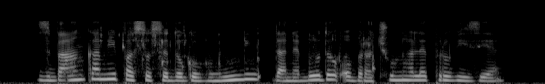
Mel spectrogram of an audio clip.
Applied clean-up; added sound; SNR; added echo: neural diffusion model UNIVERSE++.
